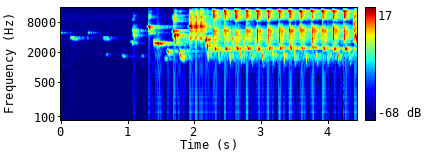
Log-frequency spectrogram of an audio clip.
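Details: Anatolian predatory bush-cricket, Saga natoliae (possibly Saga hellenica), recorded in its natural habitat in Greece: a few thin, scattered ticks and whistles, then a steady high, raspy buzz pulsing about twice a second.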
